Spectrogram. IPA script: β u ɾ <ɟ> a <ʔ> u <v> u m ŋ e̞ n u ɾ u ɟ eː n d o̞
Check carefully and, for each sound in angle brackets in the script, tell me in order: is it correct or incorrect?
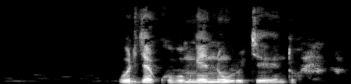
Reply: correct, incorrect: k, incorrect: β

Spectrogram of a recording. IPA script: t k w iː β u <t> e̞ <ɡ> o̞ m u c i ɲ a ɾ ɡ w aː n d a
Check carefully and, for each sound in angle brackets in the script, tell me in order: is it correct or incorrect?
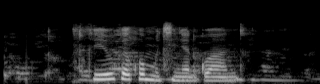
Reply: incorrect: k, incorrect: k

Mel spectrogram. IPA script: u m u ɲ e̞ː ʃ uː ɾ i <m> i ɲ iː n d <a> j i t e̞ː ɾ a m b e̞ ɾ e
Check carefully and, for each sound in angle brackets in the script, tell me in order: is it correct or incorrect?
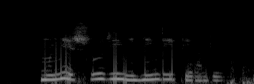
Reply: incorrect: ɲ, incorrect: i

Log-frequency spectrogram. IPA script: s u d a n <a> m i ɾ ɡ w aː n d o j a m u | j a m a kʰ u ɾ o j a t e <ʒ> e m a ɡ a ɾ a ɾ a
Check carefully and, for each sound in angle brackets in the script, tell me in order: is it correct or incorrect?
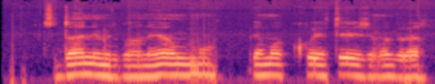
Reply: incorrect: i, correct

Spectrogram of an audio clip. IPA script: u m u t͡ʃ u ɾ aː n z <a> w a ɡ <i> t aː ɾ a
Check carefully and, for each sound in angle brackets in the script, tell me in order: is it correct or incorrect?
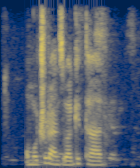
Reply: incorrect: i, correct

